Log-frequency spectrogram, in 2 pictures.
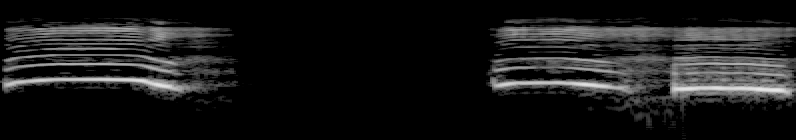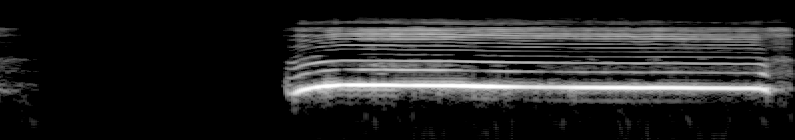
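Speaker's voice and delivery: long, thin, very high hoots of laughter; high drawn-out helpless wail; laughing squeal. Real, not acted. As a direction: squeal softly as the laugh runs out of air. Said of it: "right now I'm laughing at you".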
